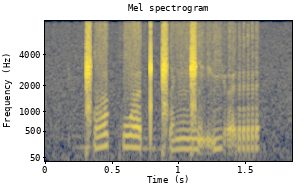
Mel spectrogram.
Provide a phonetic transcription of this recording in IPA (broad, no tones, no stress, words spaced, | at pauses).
ɡ͡ǁɤkwɤdɡ͡ǁə ŋ͡ǁḭjə̰r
